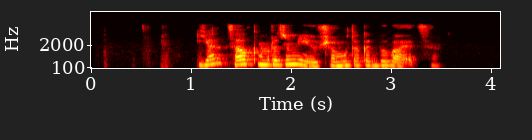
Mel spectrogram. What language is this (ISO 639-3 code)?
bel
